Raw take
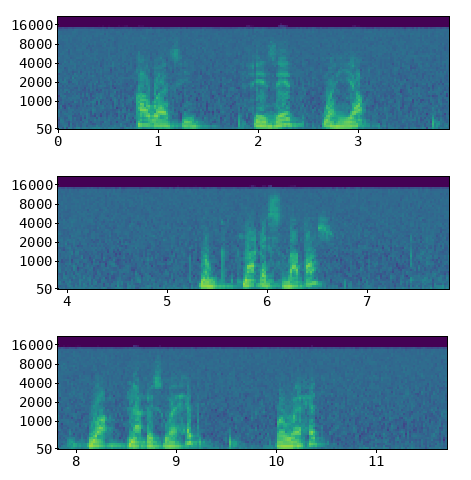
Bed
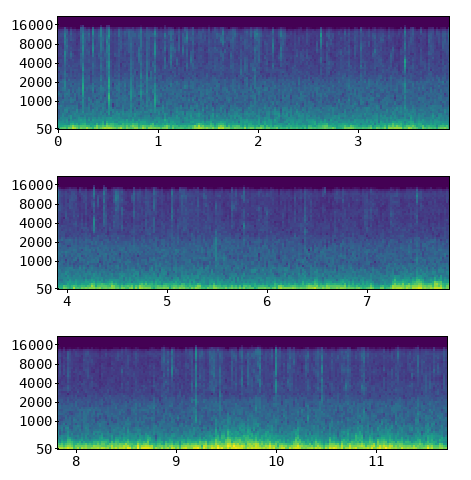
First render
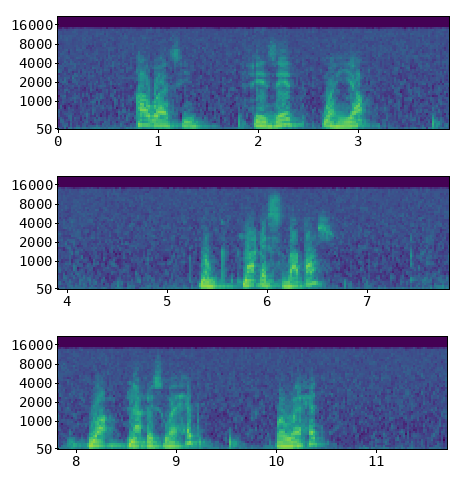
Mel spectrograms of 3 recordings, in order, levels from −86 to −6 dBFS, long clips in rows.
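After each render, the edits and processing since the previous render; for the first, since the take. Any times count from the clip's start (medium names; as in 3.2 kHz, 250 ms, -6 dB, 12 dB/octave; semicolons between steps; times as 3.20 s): noise reduction 12 dB, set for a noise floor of -41 dBFS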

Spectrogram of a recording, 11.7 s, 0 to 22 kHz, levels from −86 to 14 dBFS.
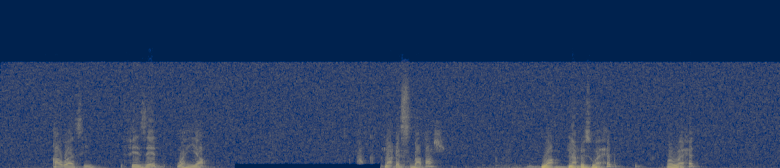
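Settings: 3.51–5.70 s: steep high-pass 680 Hz 96 dB/octave; 7.14–8.95 s: bass shelf 260 Hz +11 dB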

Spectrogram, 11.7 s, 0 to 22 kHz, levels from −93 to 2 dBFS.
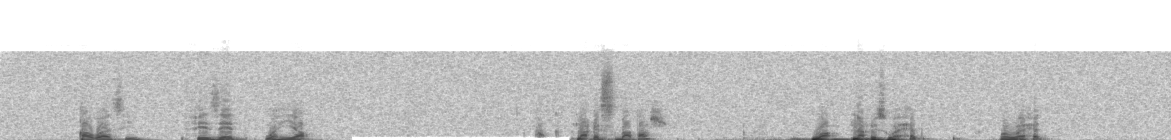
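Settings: trim -6 dB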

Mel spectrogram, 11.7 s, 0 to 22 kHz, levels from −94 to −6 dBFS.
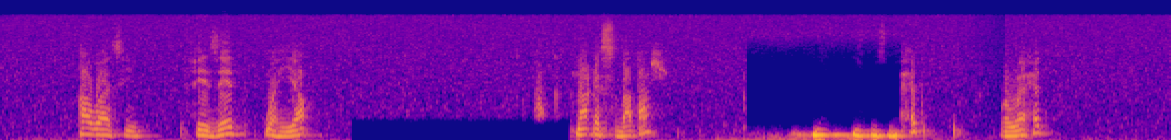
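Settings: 7.45–9.00 s: elliptic band-stop 190–7500 Hz, stop band 60 dB; 9.55–10.04 s: fade out, to -10.5 dB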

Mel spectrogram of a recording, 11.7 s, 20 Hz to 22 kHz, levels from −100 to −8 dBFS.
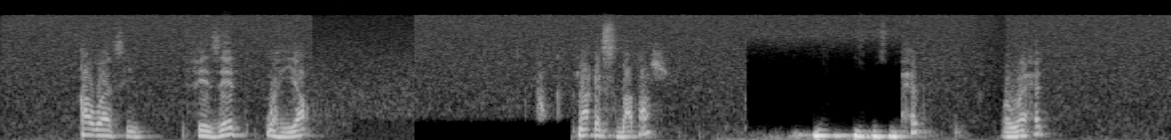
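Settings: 3.11–4.13 s: overdrive pedal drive 16 dB, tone 1.1 kHz, clips at -39 dBFS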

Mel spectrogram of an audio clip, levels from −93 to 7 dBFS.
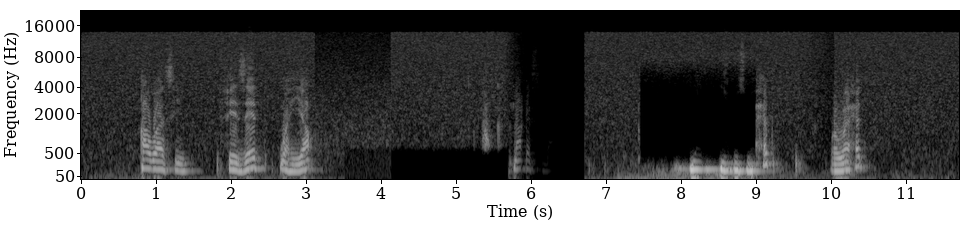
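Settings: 5.65–6.71 s: fade out exponential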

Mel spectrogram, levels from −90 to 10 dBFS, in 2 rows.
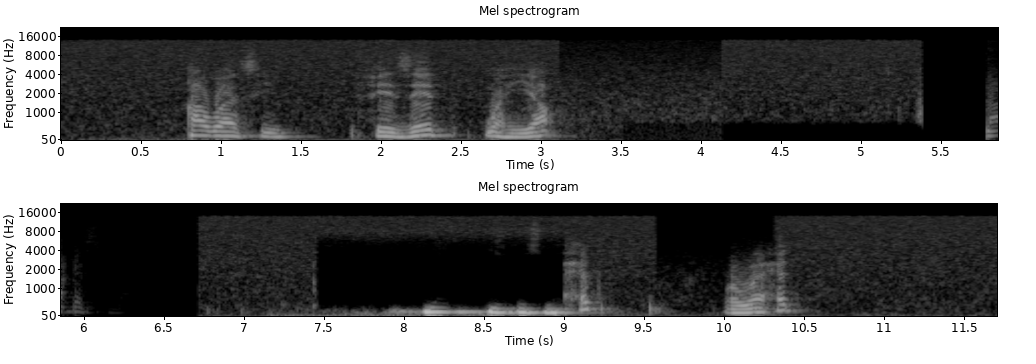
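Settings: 5.38–5.78 s: mute; 9.56–10.30 s: low-pass 1.1 kHz -> 2.3 kHz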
